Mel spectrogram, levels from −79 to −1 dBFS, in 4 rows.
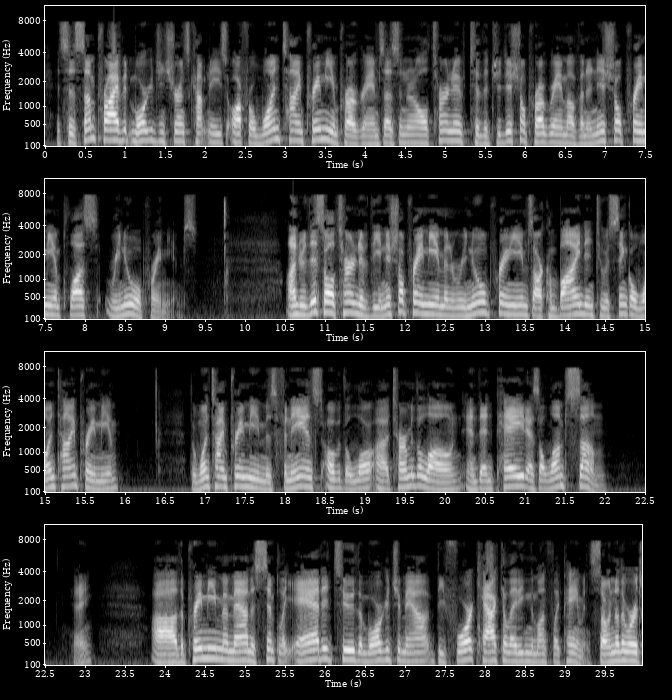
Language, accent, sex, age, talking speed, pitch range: English, American, male, 40-59, 160 wpm, 140-175 Hz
